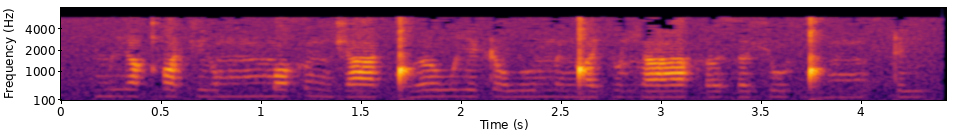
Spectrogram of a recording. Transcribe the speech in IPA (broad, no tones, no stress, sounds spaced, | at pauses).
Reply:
m iː qʰ ɒ t͡ʃ i o̯ mː ɒ x ɵ ŋ d͡ʒ aː ɡ͡ǃ əː w iː ʈ o w u n̪ ə ŋ͡ǃ a ç u ɮ aː h əː s ə ʃ u ɡ͡ǃ ə mː ə t͡s ʈ i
